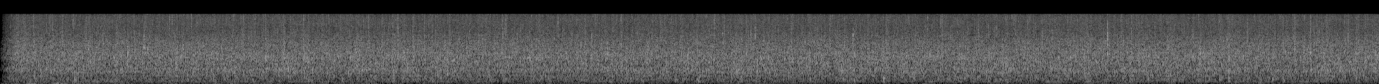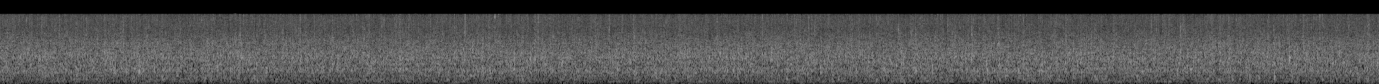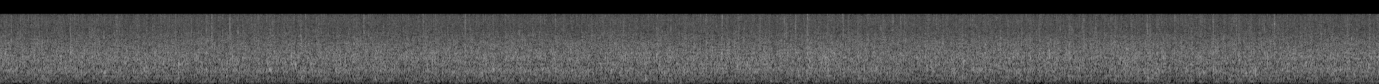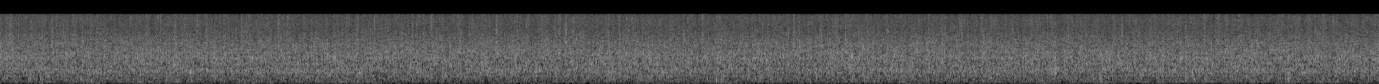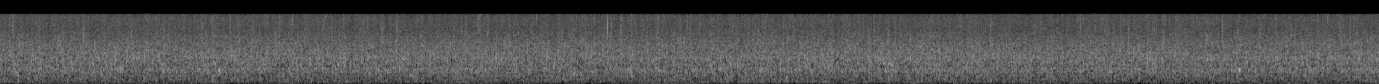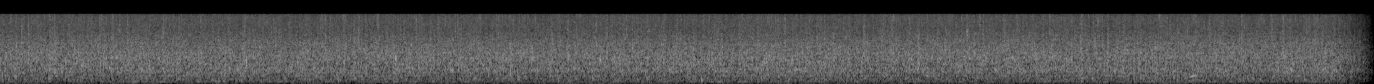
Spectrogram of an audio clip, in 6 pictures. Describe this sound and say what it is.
Water Stream
field-recording, river, small, stream, water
